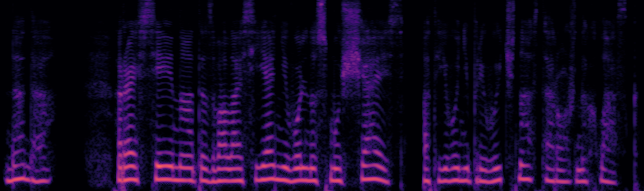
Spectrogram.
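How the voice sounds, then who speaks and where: A woman narrating an audiobook in the first person, with a measured, expressive reading. Her voice has a mellow, warm tone of middling pitch. The recording is close and completely dry. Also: dry recording.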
